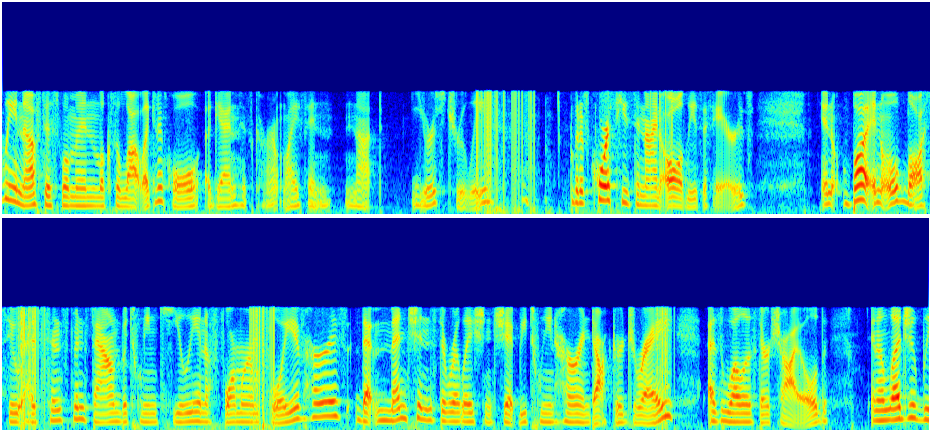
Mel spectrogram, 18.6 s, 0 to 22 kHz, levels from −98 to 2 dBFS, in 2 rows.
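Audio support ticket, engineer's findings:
Bit errors on a digital phone line: bursts of sharp ticks and crackle over intact speech at 4.75–5.34 s (after "wife and not yours"), 6.48–6.70 s, 9.42–9.74 s, 11.76–12.00 s (between "and a former" and "of hers that mentions"), and 15.82–16.01 s (before "as well as their"). Component: the G.711 mu-law 64 kbps line. Single flipped bits corrupt individual samples, and hits on sign or high bits give the loudest ticks. Error rate is up to about one percent. Unlike packet loss, there are no gaps or smeared concealment, and the speech underneath is unchanged.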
